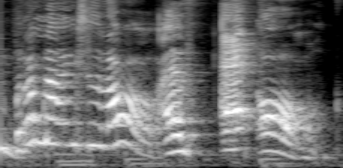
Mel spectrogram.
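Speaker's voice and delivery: excited, fast, tripping and stumbling over words.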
